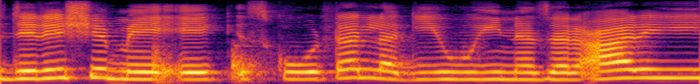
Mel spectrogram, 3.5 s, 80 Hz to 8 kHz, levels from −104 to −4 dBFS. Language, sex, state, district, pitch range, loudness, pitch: Hindi, female, Jharkhand, Palamu, 245-290 Hz, -17 LUFS, 255 Hz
